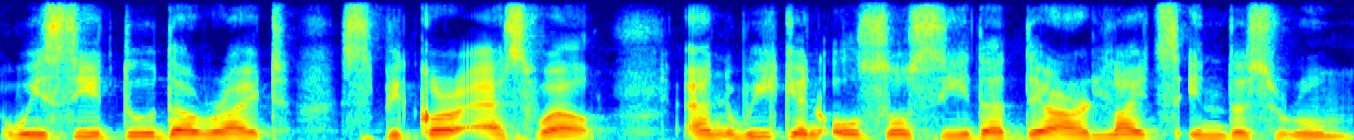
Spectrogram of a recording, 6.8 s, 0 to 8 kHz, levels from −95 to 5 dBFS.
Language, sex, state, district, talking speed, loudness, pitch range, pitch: English, female, Nagaland, Dimapur, 175 wpm, -17 LUFS, 180-205 Hz, 195 Hz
